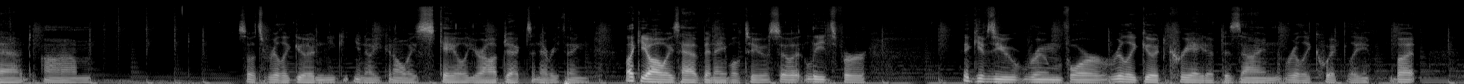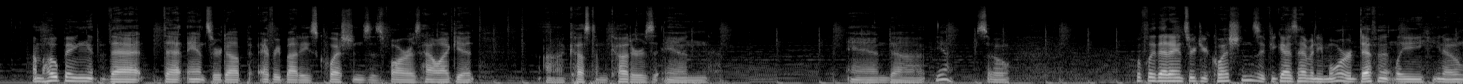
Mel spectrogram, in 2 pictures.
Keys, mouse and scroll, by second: 0.3-0.8 scroll down 4, 0.6 middle click, 2.0-2.4 scroll up 2, 2.3 middle click, 3.3 s, 4.8 middle click, 6.6 h, 6.8-7.7 scroll down 3, 7.2 middle click, 8.2 shift+middle click, 8.7-9.0 scroll up 2, 9.0 middle click, 9.7 shift+middle click, 11.2 middle click, 12.5 shift+middle click, 12.8 click, 13.4 x, 14.0 scroll up 1, 14.8 shift+middle click, 15.3 shift+a, 20.5 middle click, 21.1 shift+middle click, 22.5 scroll up 1, 22.8 middle click.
